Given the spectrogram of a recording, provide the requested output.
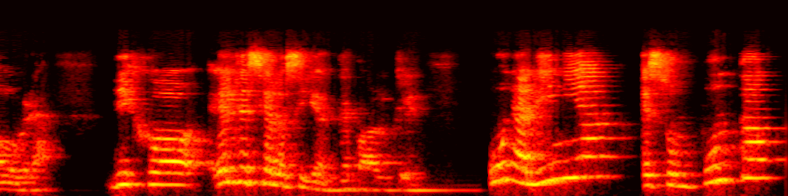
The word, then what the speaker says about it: Paul Klee: Pronuncia bien, no se dice Paul Klee, ¿eh? Paul Klee.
